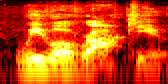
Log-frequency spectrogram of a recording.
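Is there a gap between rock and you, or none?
none. Rock and you run together without a gap. The speaker calls it right. "you know how we say like"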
